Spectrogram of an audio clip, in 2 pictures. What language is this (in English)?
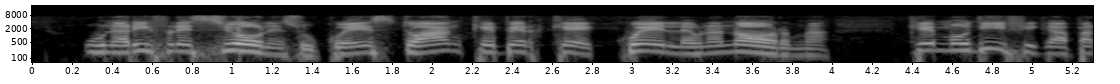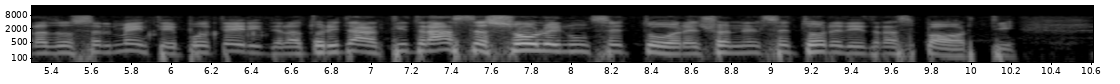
Italian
